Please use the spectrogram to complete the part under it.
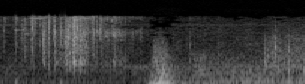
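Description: A gunshot bangs sharply in a video game.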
